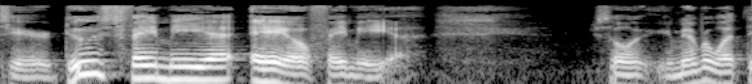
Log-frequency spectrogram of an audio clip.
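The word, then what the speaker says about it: dusphemia: D-U-S-P-H, long E-M-I-A, deus phemia.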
